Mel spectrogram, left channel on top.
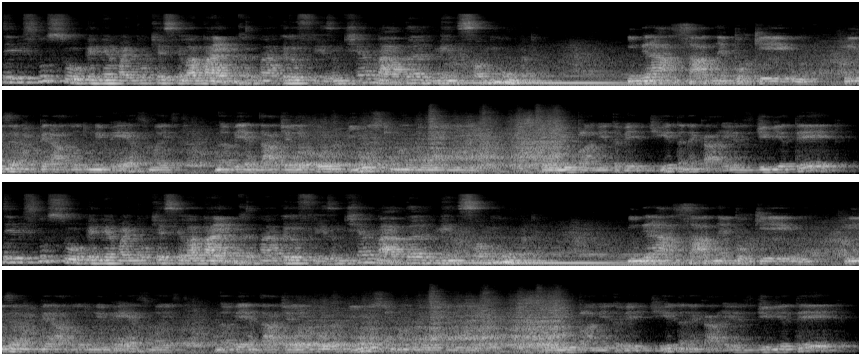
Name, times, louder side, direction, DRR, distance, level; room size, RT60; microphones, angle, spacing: voice 1, 0.0-5.4, equal, 30° left, -9 dB, 1.2 m, -21 dB
sound 1, 3.0-7.5, equal, 45° right, 0.3 m, -28 dB
sound 2, 3.4-14.1, right 1 dB, 65° left, 1.4 m, -30 dB
voice 2, 6.2-8.1 8.4-10.3 10.7-13.4 13.7-16.8, left 2 dB, 80° left, -5 dB, 0.7 m, -23 dB
3.3 x 2.5 x 2.4 m, 1.1 s
head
